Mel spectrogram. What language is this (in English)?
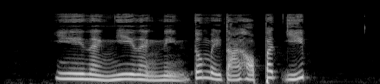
Cantonese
